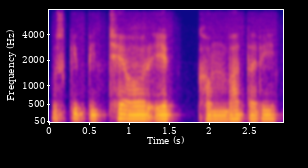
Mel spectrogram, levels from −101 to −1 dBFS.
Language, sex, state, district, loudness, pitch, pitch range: Hindi, male, Jharkhand, Palamu, -20 LUFS, 110 Hz, 110-115 Hz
